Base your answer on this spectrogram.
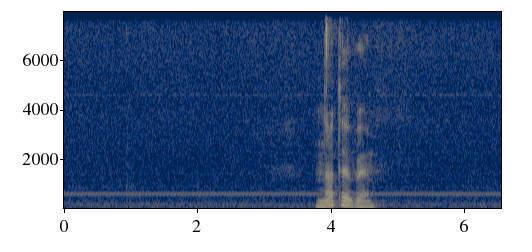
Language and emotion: Russian, neutral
